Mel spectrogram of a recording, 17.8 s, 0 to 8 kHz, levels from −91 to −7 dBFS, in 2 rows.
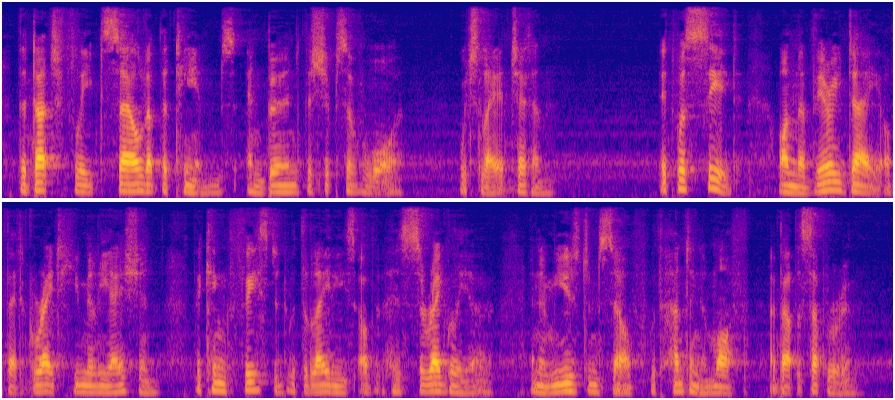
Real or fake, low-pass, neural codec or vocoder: fake; 7.2 kHz; vocoder, 44.1 kHz, 128 mel bands, Pupu-Vocoder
